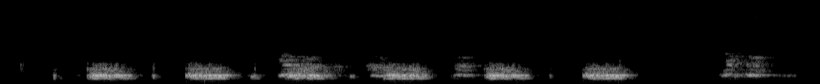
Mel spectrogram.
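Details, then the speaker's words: Aortic regurgitation: regular heart sounds near 60 a minute, each short beat followed by a long blowing murmur. "o coração mais uma vez tendo em mente o som Limpo produzido por um coração saudável Vamos ouvir o som produzido pela insuficiência aórtica"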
